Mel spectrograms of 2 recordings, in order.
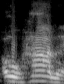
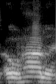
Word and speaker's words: Ohana: Yeah, so it's Team Ohana is how it's pronounced. Ohana? And yeah, it's Ohana. And so, oh man, y'all trying to make me be emotional.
